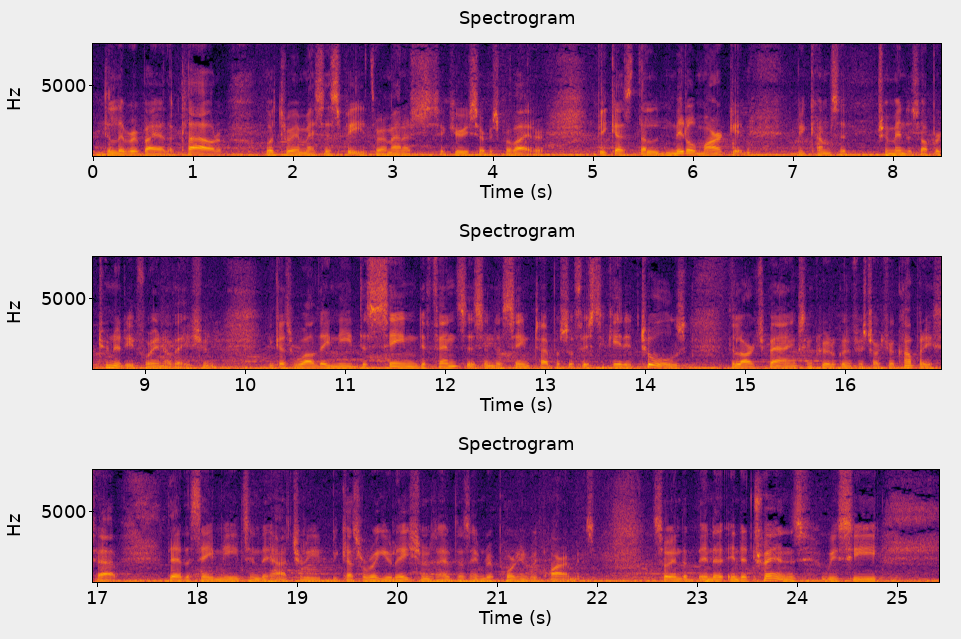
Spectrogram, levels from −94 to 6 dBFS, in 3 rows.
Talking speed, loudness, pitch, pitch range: 170 wpm, -21 LUFS, 100 Hz, 90-115 Hz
